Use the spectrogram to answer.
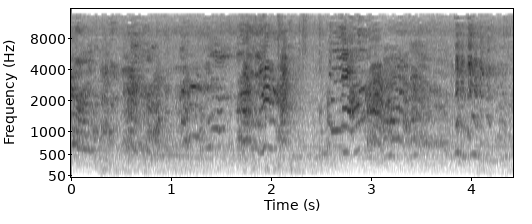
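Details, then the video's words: Scarlet macaws in a noisy exchange of views, giving loud grating screeches in back-to-back bursts of roughly half a second, rough and raspy throughout with short gaps. "Ara arakanga - výměna názorů"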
